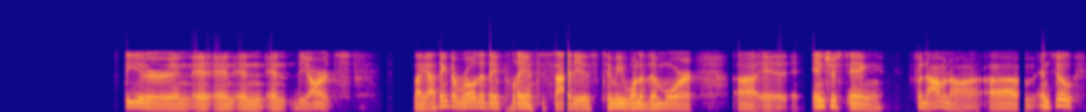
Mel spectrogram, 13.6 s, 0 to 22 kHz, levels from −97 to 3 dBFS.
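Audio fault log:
7.02 to 12.82 s, packet loss with pitch repetition: audio drops out for 80 ms at 7.02 s (after "that they play in"), 60 ms at 8.6 s (after "me one of the") and 120 ms at 12.7 s. Each gap is filled by looping the last pitch period, heard as a brief buzzy hold that fades over about 50 ms, so the longest gap sinks toward silence.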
